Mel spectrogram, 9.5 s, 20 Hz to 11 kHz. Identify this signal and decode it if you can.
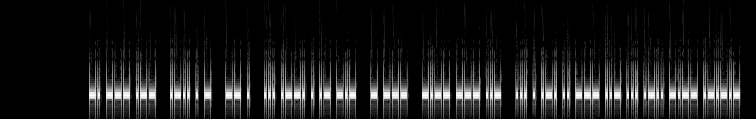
Morse code, heard as a keyed tone, about 44 wpm, 700 Hz. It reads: NOW LET ME SPEAK TO YOU SERIOUSLY.
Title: Sentences from Top 1200 Words 45wpm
